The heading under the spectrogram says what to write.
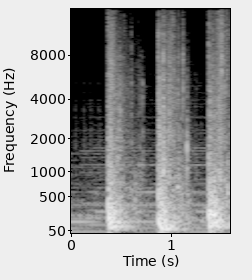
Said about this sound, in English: I heard a door being banged like a zombie breaking in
